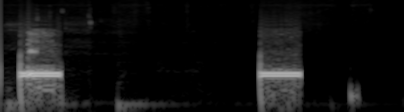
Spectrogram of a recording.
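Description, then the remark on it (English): An outgoing phone call rings on the line: two short, steady electronic ring tones about two seconds apart, clear and fairly loud, with faint low thumps between them. “Okay, it should start ringing.”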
